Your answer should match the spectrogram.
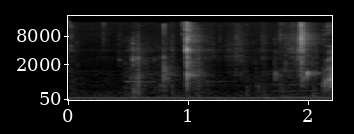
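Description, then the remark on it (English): Someone takes a quiet sip of Zephyrhills bottled water from a plastic bottle, with a few soft clicks and crinkles spaced out over a low, steady background hum. Nobody speaks. “I'm going to grab a little sip of my beverage here, this Zephyr Hills water.”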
